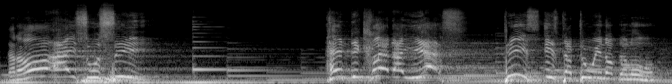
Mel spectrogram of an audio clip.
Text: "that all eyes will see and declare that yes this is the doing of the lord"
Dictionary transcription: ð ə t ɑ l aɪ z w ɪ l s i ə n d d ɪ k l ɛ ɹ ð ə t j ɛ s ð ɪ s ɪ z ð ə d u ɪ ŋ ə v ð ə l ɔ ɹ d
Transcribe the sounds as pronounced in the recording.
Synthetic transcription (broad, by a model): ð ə t ɑ l aɪ s w ɪ l s i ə n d d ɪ k l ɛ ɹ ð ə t j ɛ s ð ɪ s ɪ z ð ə d u ɪ ŋ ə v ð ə l ɔ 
